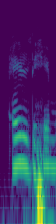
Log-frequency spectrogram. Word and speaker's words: Aldhelm: pronunciation check kay no Aldhelm worth da L pa ki silent hum sa khalak wai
